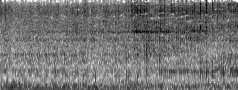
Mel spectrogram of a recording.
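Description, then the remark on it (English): A loud, small Tomos moped scooter engine roars steadily, a buzzy, rough drone with rattling low-end that stays strong throughout, no voices present. “Okay, the guy on the Tomos, on the little Tomos scooter.”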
